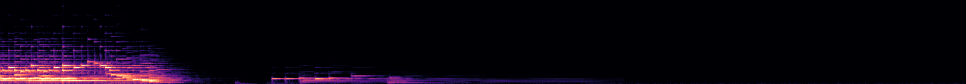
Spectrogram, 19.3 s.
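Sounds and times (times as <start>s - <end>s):
piano piece: 0.0s - 4.1s, 5.4s - 12.5s.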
